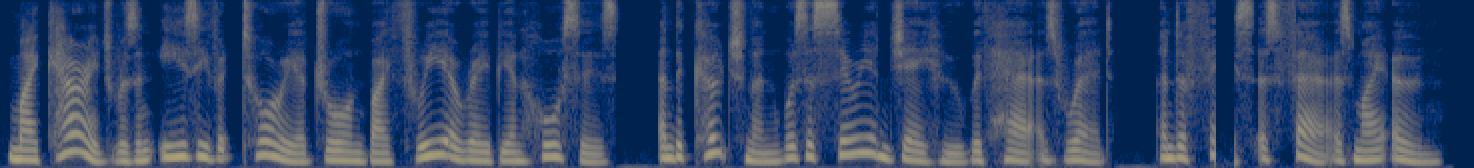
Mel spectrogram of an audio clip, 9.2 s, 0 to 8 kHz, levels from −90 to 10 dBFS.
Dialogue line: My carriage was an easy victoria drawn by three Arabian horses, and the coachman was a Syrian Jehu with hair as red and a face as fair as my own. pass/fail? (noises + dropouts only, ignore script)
fail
